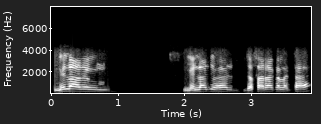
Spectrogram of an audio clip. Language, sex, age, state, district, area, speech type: Hindi, male, 60+, Bihar, Madhepura, rural, conversation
